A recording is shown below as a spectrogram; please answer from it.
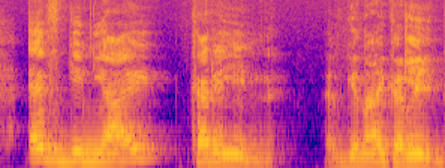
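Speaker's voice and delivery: put-on Russian accent.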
